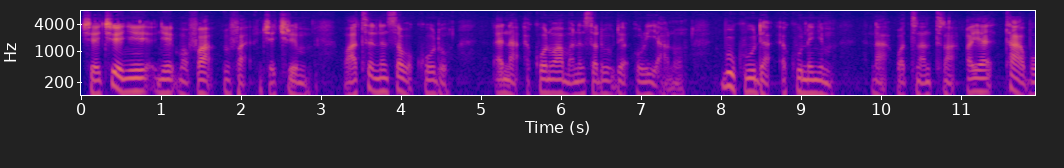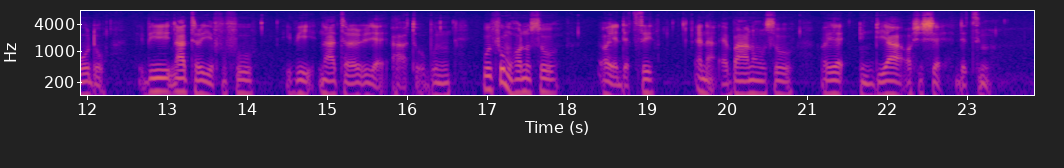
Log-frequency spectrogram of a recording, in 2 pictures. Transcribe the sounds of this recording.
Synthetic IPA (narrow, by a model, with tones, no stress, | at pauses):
ɲ̩˨t͡ɕʰɾæ˨t͡ɕʰi˦ɾɲĩ˦˨ɲᶣẽ˦mɔ̃˨fa˦ɾu˦fa˨ɲ̩˨t͡ɕʰᶣæ˨t͡ɕʰi˦ɾe˨mũ˨wɔ̰˨a˨tʰɪ̃˦˨nɪ̃˦n̩˦sa˦wɔ̰˨kʰʊ˦dʊ˨ | ɛ̰˦nã̰˨ʔɛ˨kʰʊ˦nʊ̃˦a˦˨mã˨nɪ̃˦n̩˦sa˦dʊ˦dɛ̰˨ɔ˨ɾi˦ja̰ː˨nʊ̰̃˦ | bu˦˨kʰuː˦da˨ɛ˨kʰʊ˦nã˦ɲĩ˦m | nã̰˨wɔ˨tʰɪ˨nã˨n̩˦tʰɪ˦nã̰˨ɔ˦jɛ˦tʰaː˦˨bʊ˦dʊ̰˨ | e˨bi˦nʔã˦tʰɾɪ˦jɛ˨fu˦fu˦ | ḛ˨bi˦nã˦tʰɪ˨ɾɪ˦jɛ̰˨a̰˨tʰɔ̰˨bũ˦n˦ | wɔ˦˨fo˦m˨ɦɔ˦nʊ̃˦sʊ˦ | ɔ˨jɛ˨dɛ˨tʰɪ˦ɛ˦nã̰˨ʔɛ˨bãː˦nʊ̃˦hʊ˦sʊ˦ | ɔ˦jɛ˦n̩˨du˦a˦˨ʔɔ̰˨ɕɪ˦ɕɛ˨dɛ˨tʰĩ˦m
